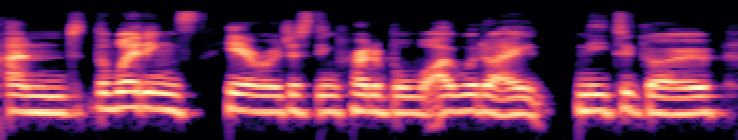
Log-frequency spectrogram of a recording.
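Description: A woman's voice: fairly low pitch, level tone, a little fast, a little mellow. A British woman talking casually and chattily as a guest in an interview, in an informal conversational way. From United Kingdom. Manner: chatty, informal, frequent "like" and "you know". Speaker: wedding photographer, interview guest.

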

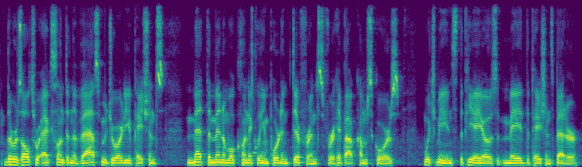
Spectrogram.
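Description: Podcast host, male, steady panel moderator reading study summaries. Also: fairly low pitch. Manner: introduces guests, reads abstract summaries. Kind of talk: hosting a medical podcast panel.

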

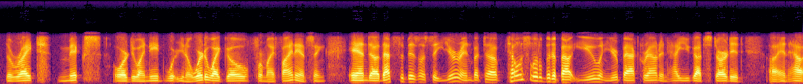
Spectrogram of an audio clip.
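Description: A man's voice: fairly low pitch, normal speed, no echo. A man hosting a business podcast, welcoming his guest casually with frequent fillers. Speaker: podcast host. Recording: tinny phone-line audio.

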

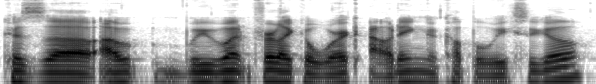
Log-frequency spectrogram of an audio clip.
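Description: A young man co-hosting a podcast in a relaxed, rambling way, laughing often between his points. His voice sits very low and sounds close and dry, with no room around it. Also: fast talker, clear, resonant tone, no echo. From born in North America to Korean parents. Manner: laid-back, laughs often, rambling with many fillers. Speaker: podcast co-host. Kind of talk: casual chat.

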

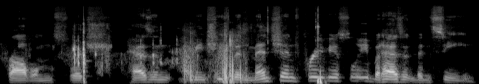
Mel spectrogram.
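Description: A man's voice: lowish voice, animated, measured pace, creaky, heavy background noise. A man co-hosting a podcast, casually analyzing a TV show in a reflective, colloquial way. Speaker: podcast co-host.

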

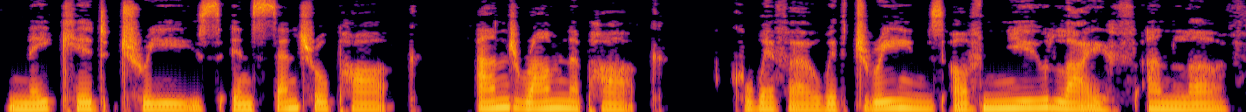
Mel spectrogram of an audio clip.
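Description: A woman reciting poetry in a measured, deliberate style. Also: lowish voice, flat delivery, creaky, darkish tone, breathy edge, no room sound. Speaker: poetry reader.

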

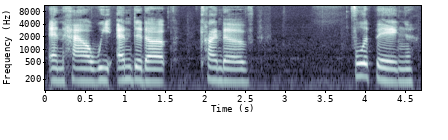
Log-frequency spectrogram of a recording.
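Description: A woman with a fairly low voice talks through a recap at a very slow pace. She is thoughtful and reflective, assembling her ideas as she goes in long, winding sentences. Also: little pitch movement. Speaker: cast member of an actual play series.

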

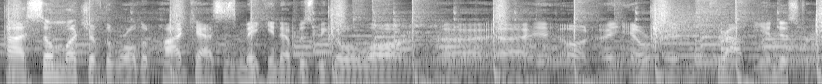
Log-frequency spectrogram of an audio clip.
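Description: A man speaking as an interview guest, telling personal anecdotes casually in a halting way, interrupting himself and repeating words for emphasis. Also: mid-range voice, over loud music. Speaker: guest, playwright and audio dramatist.

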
